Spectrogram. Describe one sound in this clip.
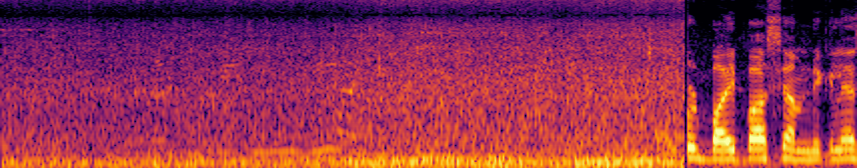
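Car tyres splash through deep floodwater.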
